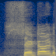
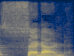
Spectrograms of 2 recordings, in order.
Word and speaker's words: shattered: अब यहाँ पे भी देखिए, यहाँ पे हम SHATTERED उसको सेटल्ड बोले ना, लेकिन इसका वास्तविक प्रोनाउंसिएशन होगा सडर्ड, सडर्ड, क्योंकि यहाँ पे टी को डी पढ़ते हैं जब उच्चारित करते हैं।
